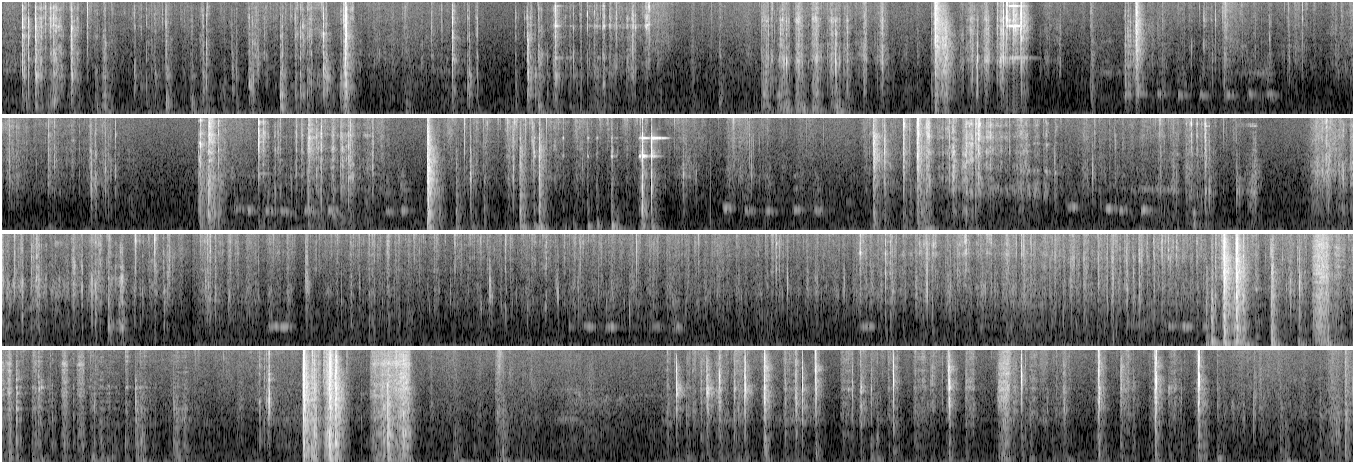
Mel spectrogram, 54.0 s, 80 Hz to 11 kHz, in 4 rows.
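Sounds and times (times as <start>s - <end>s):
metal engine parts clinking: 9.9s - 10.4s, 18.8s - 20.3s.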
